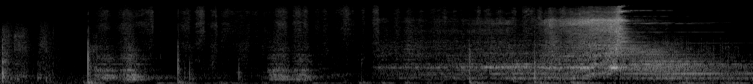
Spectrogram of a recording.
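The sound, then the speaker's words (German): Chalk scratches across a school blackboard in a series of uneven rubbing strokes, faint at first and then building into a louder, squeaky scrape near the end. “An die Tafel. Schreib den alten Namen von Göttingen an.”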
